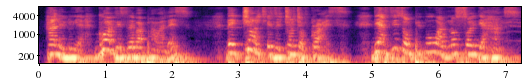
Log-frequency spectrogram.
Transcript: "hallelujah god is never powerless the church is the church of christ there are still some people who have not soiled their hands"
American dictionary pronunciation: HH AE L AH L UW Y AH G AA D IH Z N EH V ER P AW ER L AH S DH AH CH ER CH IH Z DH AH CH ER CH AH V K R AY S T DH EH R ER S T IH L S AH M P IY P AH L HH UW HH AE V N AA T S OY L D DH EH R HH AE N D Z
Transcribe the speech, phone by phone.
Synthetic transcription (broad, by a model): HH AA L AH L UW Y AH G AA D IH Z N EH V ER P AW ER L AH S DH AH CH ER CH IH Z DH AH CH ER CH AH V K R AY S T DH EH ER S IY S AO M P IY P AH L HH UW HH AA V N AA T S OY D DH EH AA HH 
